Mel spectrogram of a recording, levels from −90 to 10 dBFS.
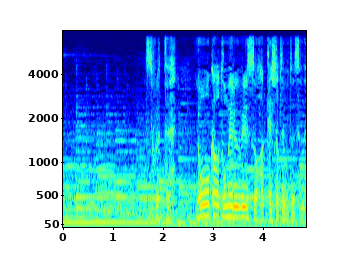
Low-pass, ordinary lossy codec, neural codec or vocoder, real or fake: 7.2 kHz; none; none; real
